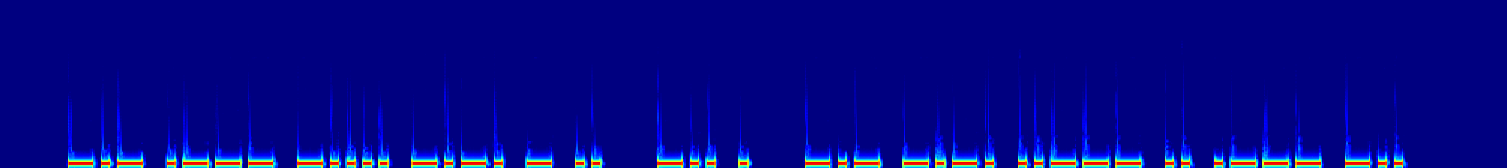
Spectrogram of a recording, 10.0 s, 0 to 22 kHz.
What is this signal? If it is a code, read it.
Morse code, heard as a keyed tone, about 21 wpm, 700 Hz. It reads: KJ6CTI DE KC2IJD
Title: USA Callsign DE Callsign - 6 Characters - 22wpm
